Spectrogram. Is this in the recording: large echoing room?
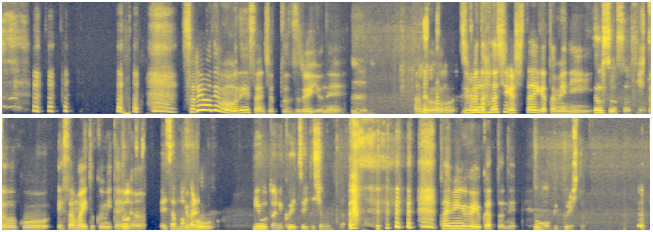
no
